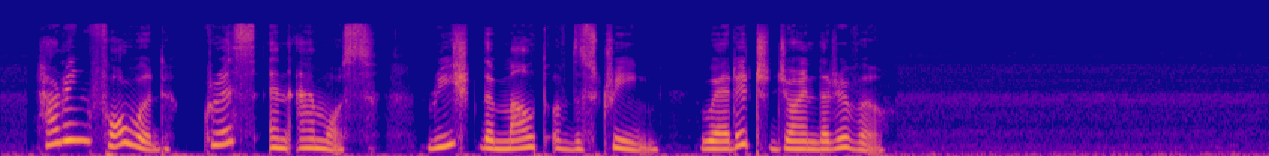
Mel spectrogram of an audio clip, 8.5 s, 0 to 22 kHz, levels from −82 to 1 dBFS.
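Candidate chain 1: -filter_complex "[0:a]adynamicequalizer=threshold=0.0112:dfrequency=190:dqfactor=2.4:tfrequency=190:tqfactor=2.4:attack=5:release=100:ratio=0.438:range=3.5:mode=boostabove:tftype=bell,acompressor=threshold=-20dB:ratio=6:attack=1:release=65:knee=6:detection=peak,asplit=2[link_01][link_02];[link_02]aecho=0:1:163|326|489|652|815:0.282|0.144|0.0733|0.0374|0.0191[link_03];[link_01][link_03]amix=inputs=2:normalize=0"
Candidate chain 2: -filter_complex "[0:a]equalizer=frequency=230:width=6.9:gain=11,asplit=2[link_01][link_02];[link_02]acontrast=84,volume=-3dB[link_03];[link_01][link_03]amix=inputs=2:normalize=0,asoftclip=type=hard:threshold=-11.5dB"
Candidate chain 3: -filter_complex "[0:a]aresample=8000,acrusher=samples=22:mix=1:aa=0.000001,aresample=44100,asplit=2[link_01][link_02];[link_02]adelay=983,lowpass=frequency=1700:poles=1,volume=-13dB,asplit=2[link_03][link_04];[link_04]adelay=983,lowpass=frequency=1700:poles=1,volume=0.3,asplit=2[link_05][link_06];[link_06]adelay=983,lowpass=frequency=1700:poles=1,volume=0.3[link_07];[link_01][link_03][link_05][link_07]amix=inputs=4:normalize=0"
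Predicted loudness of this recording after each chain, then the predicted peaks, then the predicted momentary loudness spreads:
−27.0, −18.0, −27.0 LKFS; −14.5, −11.5, −9.0 dBFS; 7, 9, 14 LU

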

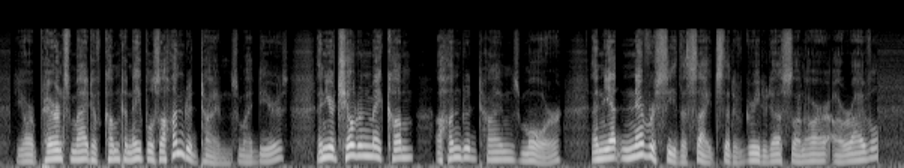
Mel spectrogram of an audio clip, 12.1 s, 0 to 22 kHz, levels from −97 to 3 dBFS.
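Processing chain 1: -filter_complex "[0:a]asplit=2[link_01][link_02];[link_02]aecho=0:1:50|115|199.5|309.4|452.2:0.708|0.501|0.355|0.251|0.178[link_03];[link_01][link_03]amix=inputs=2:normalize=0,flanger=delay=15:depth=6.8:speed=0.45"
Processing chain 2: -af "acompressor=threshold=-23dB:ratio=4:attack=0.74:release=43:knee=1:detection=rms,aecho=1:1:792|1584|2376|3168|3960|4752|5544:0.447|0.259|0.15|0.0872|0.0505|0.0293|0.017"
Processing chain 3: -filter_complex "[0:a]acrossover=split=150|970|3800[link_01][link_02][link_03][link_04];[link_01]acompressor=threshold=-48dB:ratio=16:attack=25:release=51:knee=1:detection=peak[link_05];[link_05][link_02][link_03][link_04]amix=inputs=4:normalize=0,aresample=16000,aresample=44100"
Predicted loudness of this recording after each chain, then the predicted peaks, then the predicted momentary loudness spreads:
−26.0, −29.5, −27.0 LKFS; −6.0, −17.0, −6.5 dBFS; 13, 5, 14 LU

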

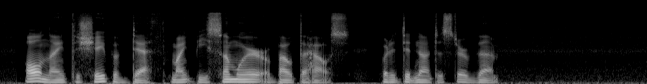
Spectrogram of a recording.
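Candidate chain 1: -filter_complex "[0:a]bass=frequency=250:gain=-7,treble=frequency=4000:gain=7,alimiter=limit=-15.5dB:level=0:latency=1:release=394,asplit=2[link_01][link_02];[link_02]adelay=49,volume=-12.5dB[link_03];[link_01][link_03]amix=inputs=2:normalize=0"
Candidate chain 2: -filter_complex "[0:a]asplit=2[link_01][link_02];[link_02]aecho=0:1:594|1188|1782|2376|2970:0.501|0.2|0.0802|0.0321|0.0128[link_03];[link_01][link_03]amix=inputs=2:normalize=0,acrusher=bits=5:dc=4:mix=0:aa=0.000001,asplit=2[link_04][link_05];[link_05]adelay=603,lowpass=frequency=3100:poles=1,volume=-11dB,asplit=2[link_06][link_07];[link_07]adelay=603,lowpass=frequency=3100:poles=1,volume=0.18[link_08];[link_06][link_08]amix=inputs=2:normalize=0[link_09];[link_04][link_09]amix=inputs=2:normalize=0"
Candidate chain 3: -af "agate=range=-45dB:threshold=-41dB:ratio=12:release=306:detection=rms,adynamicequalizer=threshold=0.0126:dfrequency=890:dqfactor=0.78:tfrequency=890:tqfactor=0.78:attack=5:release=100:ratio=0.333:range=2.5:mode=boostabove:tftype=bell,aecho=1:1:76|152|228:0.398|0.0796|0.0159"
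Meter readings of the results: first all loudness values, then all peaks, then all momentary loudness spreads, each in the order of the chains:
−30.0, −24.5, −24.0 LKFS; −15.0, −8.0, −5.0 dBFS; 7, 14, 11 LU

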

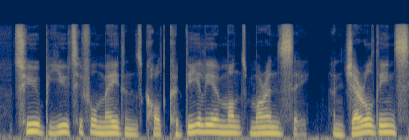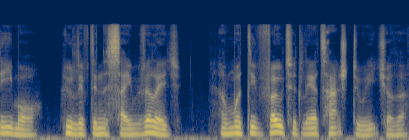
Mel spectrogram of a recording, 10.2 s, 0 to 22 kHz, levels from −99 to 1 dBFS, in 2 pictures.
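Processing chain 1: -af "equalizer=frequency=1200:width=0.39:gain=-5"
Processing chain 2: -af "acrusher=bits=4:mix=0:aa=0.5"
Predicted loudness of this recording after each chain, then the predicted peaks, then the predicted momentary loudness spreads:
−24.5, −23.0 LKFS; −4.5, −3.5 dBFS; 10, 10 LU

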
